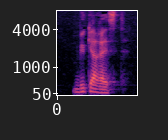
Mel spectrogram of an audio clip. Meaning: Bucharest (the capital city of Romania)
- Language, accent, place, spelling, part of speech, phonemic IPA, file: French, France, Lyon, Bucarest, proper noun, /by.ka.ʁɛst/, LL-Q150 (fra)-Bucarest.wav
